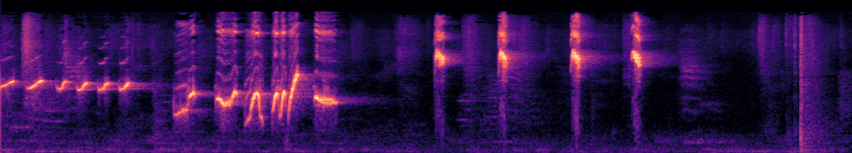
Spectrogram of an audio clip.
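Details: White-rumped shama song meant to attract other shamas: a fast series of short rising whistled notes, a varied warbled phrase, then four spaced high sharp chips about every two-thirds of a second and a final click.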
